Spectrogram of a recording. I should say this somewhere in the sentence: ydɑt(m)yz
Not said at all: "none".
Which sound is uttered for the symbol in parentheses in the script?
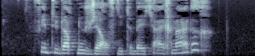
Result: n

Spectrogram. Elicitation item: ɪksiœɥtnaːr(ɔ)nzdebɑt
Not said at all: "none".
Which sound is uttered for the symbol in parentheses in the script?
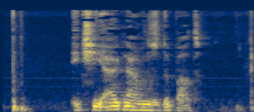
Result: ɔ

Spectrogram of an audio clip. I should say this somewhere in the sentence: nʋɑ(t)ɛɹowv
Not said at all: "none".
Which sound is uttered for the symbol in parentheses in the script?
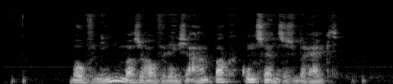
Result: s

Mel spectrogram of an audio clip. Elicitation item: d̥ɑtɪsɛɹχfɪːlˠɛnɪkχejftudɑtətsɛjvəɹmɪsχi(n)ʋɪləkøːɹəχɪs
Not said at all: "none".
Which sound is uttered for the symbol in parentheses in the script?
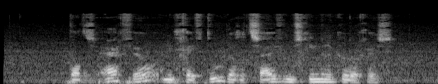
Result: n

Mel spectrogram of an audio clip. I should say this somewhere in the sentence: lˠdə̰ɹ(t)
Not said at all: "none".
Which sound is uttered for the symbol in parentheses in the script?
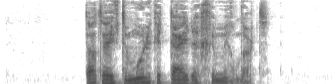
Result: t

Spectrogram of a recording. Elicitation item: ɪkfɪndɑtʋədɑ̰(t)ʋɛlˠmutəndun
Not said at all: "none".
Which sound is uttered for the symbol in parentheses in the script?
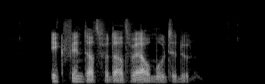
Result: t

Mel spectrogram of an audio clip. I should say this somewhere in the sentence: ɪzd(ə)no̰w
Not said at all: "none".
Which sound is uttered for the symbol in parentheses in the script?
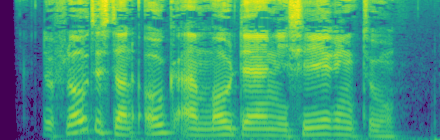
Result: ɑ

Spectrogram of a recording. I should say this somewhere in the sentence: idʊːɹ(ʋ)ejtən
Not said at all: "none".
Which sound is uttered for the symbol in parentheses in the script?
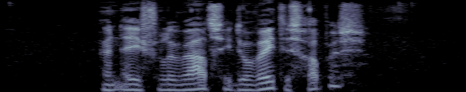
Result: ʋ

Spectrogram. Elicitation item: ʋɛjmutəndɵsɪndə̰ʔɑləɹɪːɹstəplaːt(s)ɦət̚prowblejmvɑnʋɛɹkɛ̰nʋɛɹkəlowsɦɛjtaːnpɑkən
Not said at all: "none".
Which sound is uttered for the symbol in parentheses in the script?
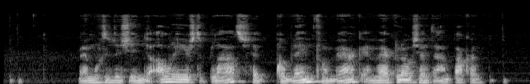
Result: s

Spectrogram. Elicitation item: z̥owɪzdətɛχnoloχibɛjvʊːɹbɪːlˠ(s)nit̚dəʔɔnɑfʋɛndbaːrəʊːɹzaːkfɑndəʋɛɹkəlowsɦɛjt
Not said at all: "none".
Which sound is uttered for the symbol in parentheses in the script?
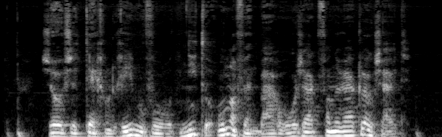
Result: t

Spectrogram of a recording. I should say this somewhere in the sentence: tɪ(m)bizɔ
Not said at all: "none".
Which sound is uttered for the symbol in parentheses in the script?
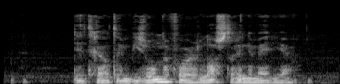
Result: n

